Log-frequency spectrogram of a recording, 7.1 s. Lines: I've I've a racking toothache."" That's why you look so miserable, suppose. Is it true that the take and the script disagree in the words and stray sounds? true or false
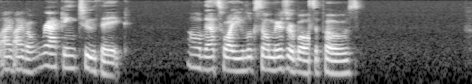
false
